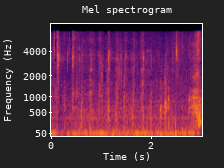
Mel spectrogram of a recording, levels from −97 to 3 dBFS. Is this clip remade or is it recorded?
remade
